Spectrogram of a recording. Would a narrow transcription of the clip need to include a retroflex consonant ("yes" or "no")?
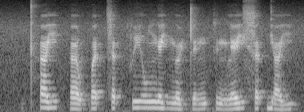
no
